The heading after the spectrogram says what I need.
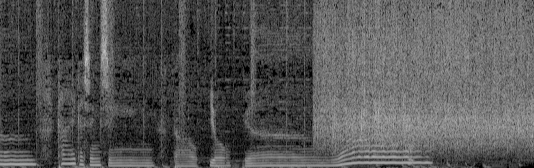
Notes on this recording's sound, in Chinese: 活动录音剪辑搞笑版。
